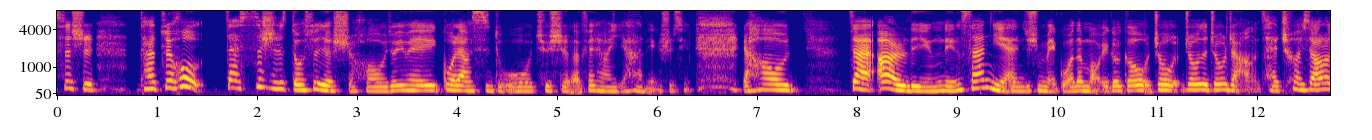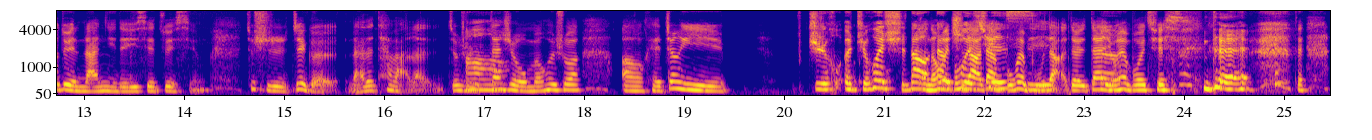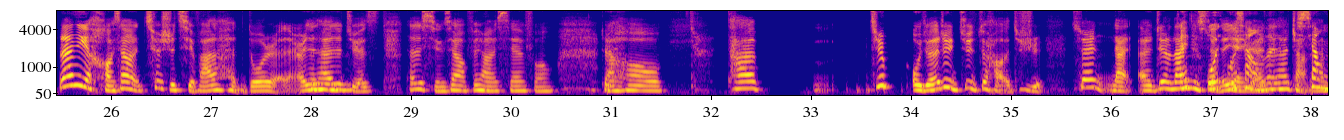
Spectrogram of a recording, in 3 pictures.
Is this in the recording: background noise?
no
